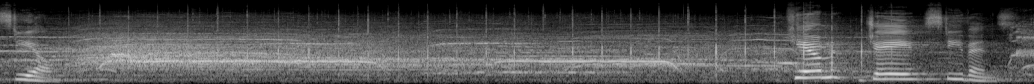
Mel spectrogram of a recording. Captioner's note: cheers and applause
